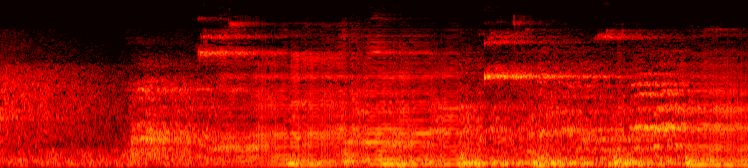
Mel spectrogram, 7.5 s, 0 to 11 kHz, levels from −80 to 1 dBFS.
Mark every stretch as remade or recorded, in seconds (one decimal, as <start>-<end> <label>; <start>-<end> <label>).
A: 0.0-2.2 recorded; 2.2-4.6 remade; 4.6-6.9 recorded; 6.9-7.5 remade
